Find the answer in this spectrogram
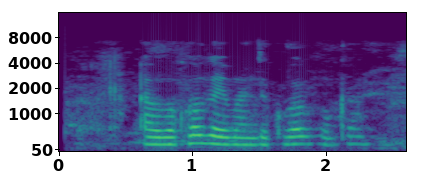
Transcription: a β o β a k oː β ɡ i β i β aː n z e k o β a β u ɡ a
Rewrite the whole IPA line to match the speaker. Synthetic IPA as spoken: a β o β a k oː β ɡ a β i β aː n z e k u β a v u ɡ a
